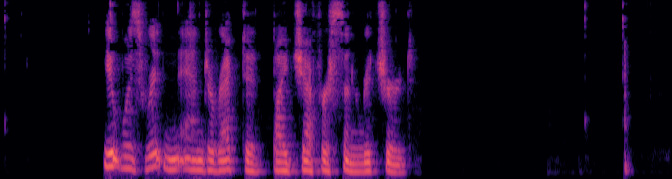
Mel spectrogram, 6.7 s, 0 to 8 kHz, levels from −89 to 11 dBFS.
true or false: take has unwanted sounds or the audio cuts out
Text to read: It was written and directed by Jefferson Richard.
false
